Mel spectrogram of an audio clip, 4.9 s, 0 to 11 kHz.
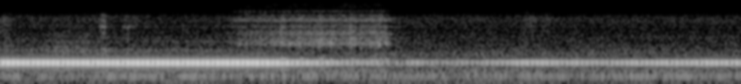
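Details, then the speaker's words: Fairchild 539A record cutting lathe with replacement servo motor in 16 2/3 RPM mode: a steady pure tone near 700 Hz that drops when the coupler is touched, then swells back. Coupler mechanical resonance, not the motor; damped with silicone tape. "that tone is actually coming from the couplers vibrating. The motor is not vibrating."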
